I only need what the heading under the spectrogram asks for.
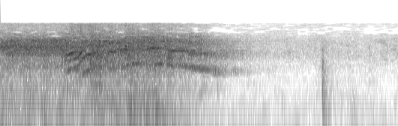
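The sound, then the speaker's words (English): A loud, shrill scream from a woman lasts over a second and then trails off, followed after a brief pause by a single sharp gunshot that hits a movie projector. “And when you hear shots, scream.”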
